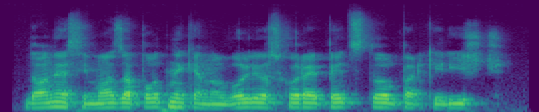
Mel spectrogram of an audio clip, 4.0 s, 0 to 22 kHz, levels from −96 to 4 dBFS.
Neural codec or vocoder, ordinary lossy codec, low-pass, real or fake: codec, 44.1 kHz, 7.8 kbps, DAC; none; 19.8 kHz; fake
